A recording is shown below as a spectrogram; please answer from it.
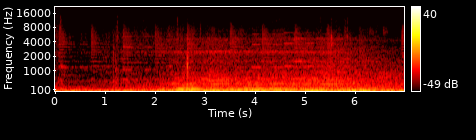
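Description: A Volkswagen Touareg with a V6 turbodiesel rated at 240 revs near at hand, its low rumble swelling and holding for several seconds before easing slightly.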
